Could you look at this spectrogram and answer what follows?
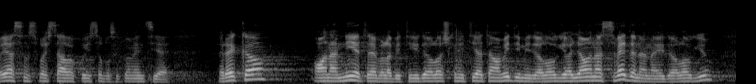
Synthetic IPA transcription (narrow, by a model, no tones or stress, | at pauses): jaːsamsʋo̞jst̪aʋakuinst̪obulˠskekonʋe̞nt̪sije̞ | ɾe̞kao | o̞nanije̞t̪ɾe̞balˠabit̪iːd̪eolo̞ʃkanit̪ijaːt̪amoʋid̪imid̪eo̞lˠo̞ɡijualjeo̞nasʋe̞d̪enanaid̪eo̞lo̞ɡiju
